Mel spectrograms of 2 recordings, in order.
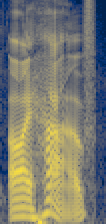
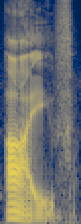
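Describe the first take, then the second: First: Said as two full separate words. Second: Said as one short contracted syllable. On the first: "instead of saying I have" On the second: "we're going to say I've"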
